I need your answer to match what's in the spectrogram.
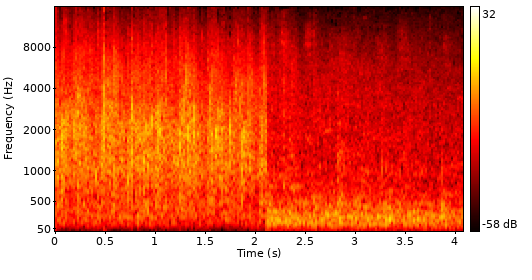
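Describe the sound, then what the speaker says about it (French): A crowd at a local awards ceremony applauds a long-serving medal recipient, the dense clapping strong for about two seconds and then thinning and fading. "Donc on peut l'applaudir."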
